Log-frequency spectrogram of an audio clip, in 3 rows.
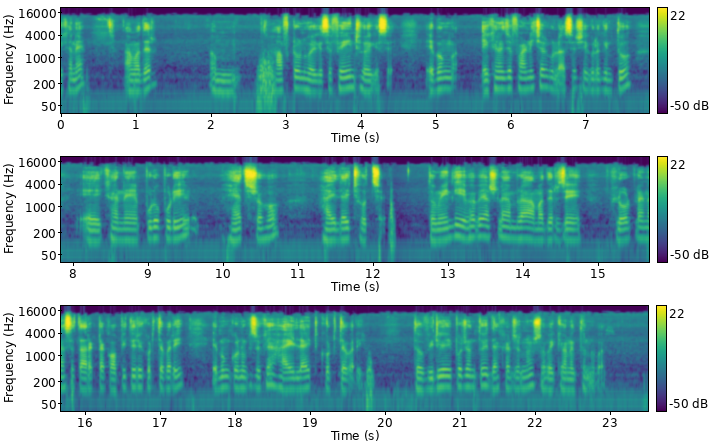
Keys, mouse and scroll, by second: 0.7-1.3 scroll up 1, 2.7-3.2 scroll down 1, 3.2-6.2 scroll up 1, 6.2 scroll down 1, 7.6-8.3 scroll up 1, 10.0-11.3 scroll down 1, 11.4-12.0 scroll up 1, 12.0-12.7 scroll down 1, 12.7-13.2 scroll up 1, 13.2-13.6 scroll down 1, 13.6-15.5 scroll up 1, 17.2 scroll up 1, 17.9-19.0 scroll down 1.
